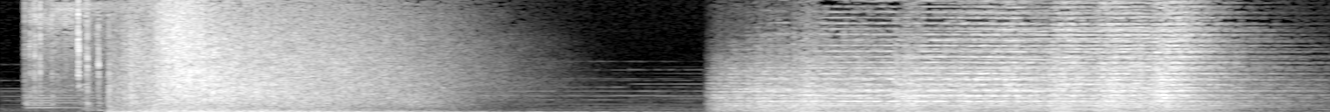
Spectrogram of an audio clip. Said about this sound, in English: The explosion triggered by Subu went off in the distance. Jagdeep turned and stared at the smoke wreathed flames in the distance.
